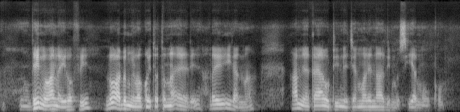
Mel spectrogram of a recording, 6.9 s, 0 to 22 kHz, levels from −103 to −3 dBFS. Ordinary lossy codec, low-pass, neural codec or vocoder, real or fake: none; none; codec, 44.1 kHz, 2.6 kbps, SNAC; fake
